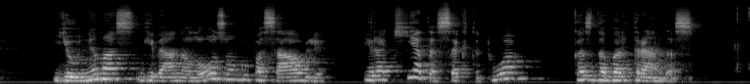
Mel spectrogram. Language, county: Lithuanian, Telšiai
